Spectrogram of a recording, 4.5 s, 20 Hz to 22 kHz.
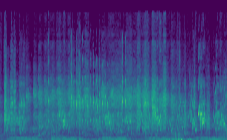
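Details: Budgies recorded on 9 March 2024, a dense flock chatter of high, scratchy chirps and squawks, with a low, soft cooing note repeated about once a second underneath.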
